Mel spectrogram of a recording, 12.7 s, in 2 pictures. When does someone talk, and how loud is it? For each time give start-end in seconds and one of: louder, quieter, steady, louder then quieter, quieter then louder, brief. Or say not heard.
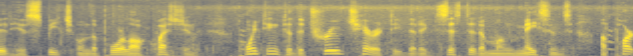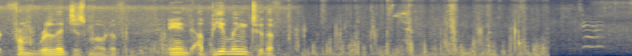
0.0-9.1 steady.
